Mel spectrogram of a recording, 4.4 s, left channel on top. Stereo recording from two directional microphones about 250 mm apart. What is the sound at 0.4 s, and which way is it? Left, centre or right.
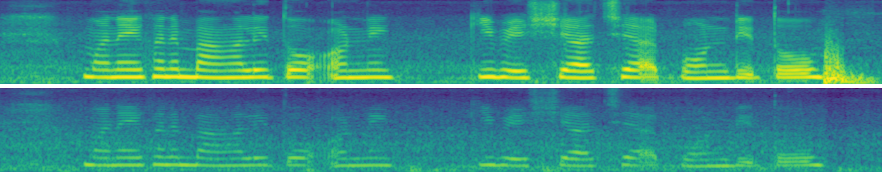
Speech, left.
